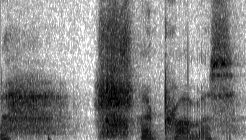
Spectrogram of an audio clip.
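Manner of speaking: slow, whispered through tears; a soft promise while crying; tearful whisper. Real, not acted. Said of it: "I can't even compose myself".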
